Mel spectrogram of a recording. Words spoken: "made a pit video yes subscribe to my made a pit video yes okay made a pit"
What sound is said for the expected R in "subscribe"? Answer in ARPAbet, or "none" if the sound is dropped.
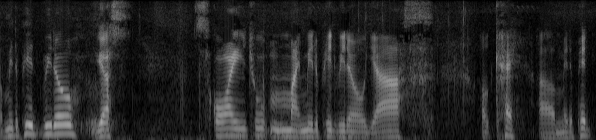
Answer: W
